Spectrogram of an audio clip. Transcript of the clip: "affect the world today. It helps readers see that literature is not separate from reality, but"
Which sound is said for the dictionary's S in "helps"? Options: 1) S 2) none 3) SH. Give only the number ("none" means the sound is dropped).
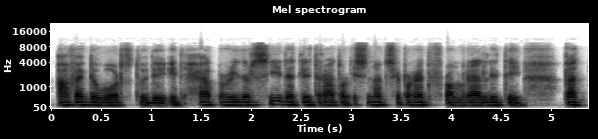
2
